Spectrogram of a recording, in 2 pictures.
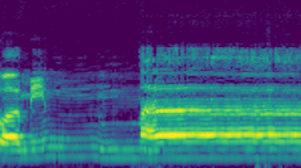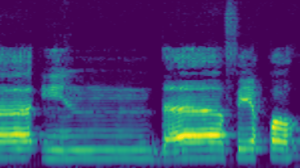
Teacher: فَلْيَنظُرِ الْإِنسَانُ مِمَّ خُلِقَ، خُلِقَ مِن مَّاءٍ دَافِقٍ، خُلِقَ قاف خا بھی پر، قاف بھی پر، بیچ میں لام پتلا ہے، تو خُلِقَ مِن مَّاءٍ دَافِقٍ، تو یہ قاف کے اوپر قلقلہ کریں گے۔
